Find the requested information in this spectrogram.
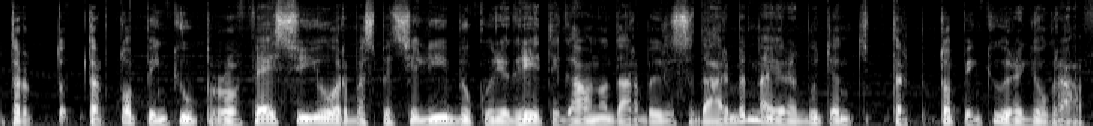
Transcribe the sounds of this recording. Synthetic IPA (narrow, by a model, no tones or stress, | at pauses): t̪ɐrpt̪ot̪ɐrp̚t̪oːpʲɛŋʲkʲuːpɾoːfʲæːsʲɪjuːɐrbɐsʲpʲɛsʲɛlʲiːbʲʊkʊɾʲiɛɡɾʲɛɪt̪ʲɛɪɡɐʊnɐd̪ɐrbɐɪɾɪsʲɪd̪ɐɾʲbʲɪnɐiːɾɐbuːt̪ʲɛnt̪t̪ɐrpt̪oːpʲɛŋʲkʲuːiɾɐɡʲɛoːɡɾɑ̰ːf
